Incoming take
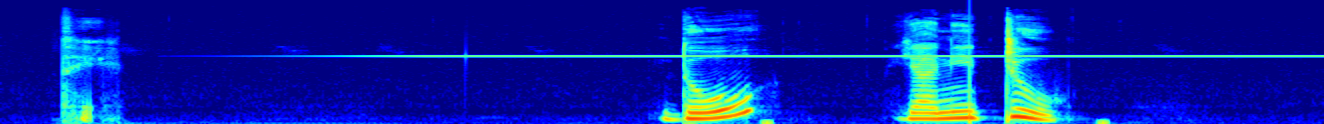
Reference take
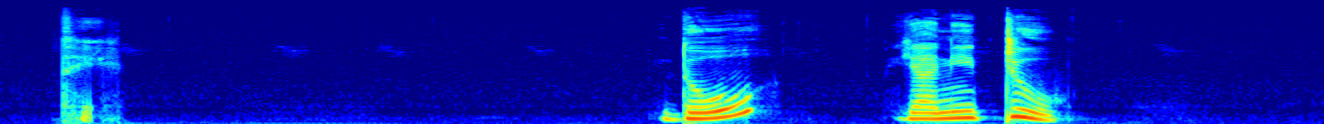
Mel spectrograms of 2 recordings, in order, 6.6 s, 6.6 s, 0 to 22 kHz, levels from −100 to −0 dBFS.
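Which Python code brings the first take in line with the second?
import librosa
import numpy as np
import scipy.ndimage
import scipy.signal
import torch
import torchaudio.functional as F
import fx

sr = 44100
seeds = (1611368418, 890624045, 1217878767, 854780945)

y = fx.notch(x, sr, hz=3400.0, q=30.0)
y = fx.highpass(y, sr, hz=140.0, slope=24, at=(3.79, 3.91), fade=0.02)
y = fx.highpass(y, sr, hz=140.0, slope=24, at=(5.47, 5.59), fade=0.02)
y = fx.fix_interpolate(y, sr, at_s=(2.32, 4.84), length_ms=5.1)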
